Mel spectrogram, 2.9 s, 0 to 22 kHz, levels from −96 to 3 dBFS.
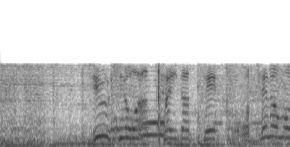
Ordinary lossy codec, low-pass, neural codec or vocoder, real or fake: none; 3.6 kHz; codec, 16 kHz, 8 kbps, FunCodec, trained on Chinese and English, 25 frames a second; fake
